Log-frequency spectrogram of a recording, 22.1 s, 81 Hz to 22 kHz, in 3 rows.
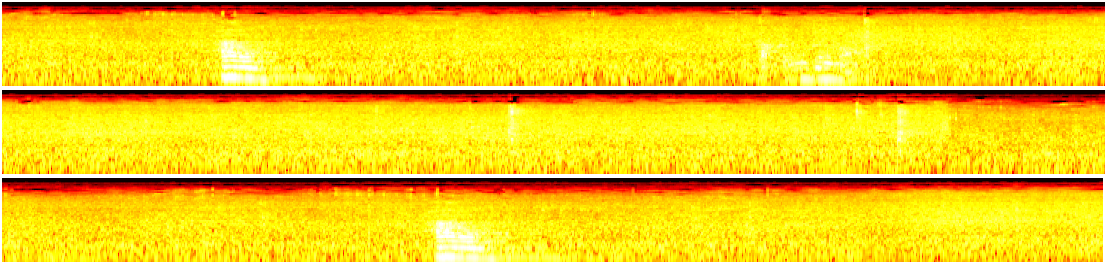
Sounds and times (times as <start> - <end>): Outside, rural or natural: 0.0 - 22.0
Speech: 1.4 - 2.2, 5.0 - 5.8, 17.5 - 18.4.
